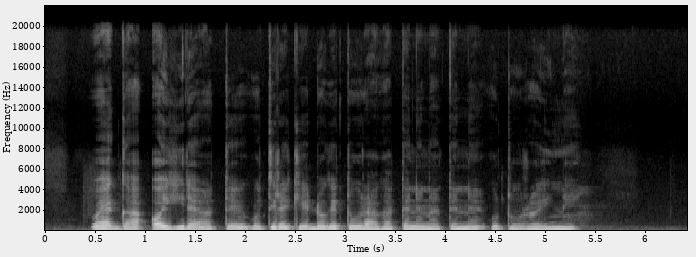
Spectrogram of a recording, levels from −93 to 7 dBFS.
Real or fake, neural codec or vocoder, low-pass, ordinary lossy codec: real; none; 19.8 kHz; none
